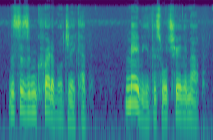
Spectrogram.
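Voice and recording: Using a put-on character voice, a woman speaks at a fairly quick pace with a low pitch, big pitch swings and a dark, mellow tone, the sound dry and close with no echo.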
